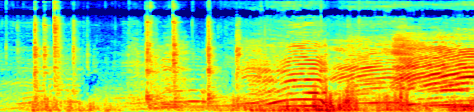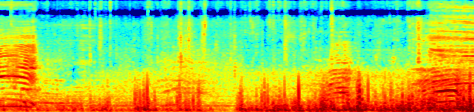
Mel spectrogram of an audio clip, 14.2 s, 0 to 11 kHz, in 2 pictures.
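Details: Limousin cross British Blue show heifer, 14 months old and 534 kg, mooing repeatedly with low drawn-out harmonic calls, some rising and falling, amid rustling and handling noise that grows louder toward the end.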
